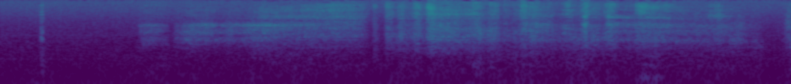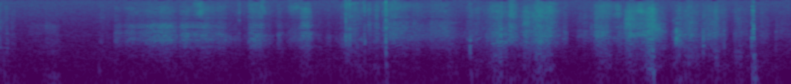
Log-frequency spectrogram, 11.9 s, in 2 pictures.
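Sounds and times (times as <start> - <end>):
scratching on a paperback book: 1.6 - 5.7, 6.8 - 11.4.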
